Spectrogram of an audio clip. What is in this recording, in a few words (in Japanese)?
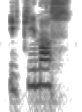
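"行きます", Japanese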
